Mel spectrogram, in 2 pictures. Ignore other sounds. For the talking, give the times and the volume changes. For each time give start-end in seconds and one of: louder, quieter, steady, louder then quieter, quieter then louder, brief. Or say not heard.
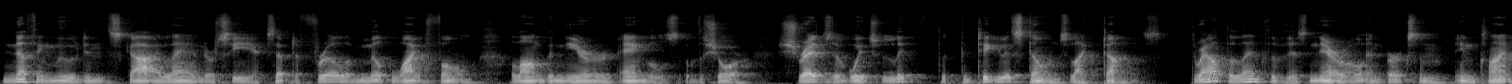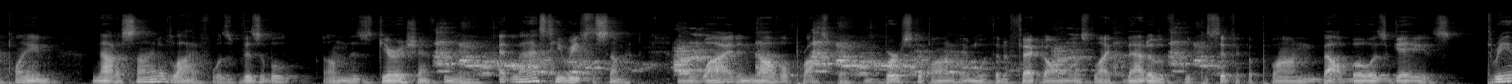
0.0-30.2 steady.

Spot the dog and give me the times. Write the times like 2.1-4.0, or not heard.
19.4-27.4.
